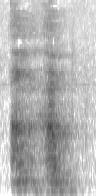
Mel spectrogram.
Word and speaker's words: Anrão: Dos filhos de Anrão, ou Anrão, porque tem um N que fecha a sílaba. Então o R, quando vem após uma consoante na posição de corda na sílaba, ele tem um som de forte.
